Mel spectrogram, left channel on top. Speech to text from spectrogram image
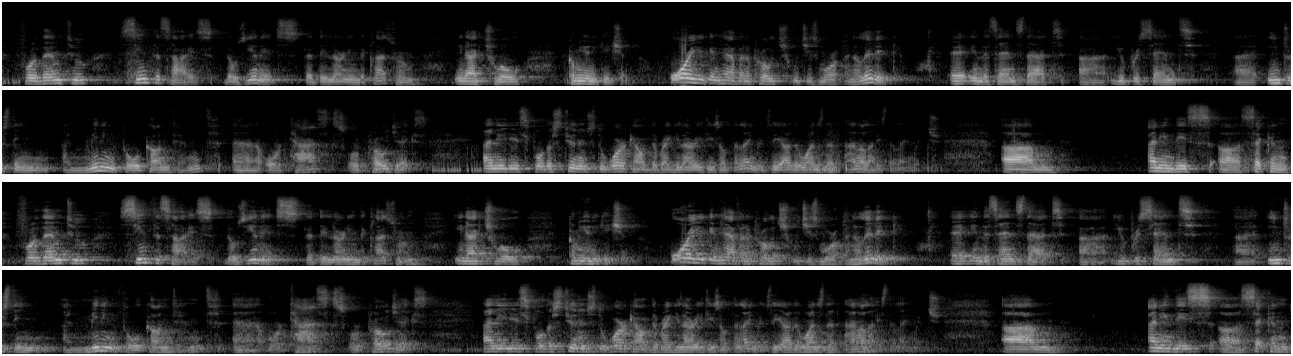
for them to synthesize those units that they learn in the classroom in actual communication. Or you can have an approach which is more analytic, in the sense that you present interesting and meaningful content or tasks or projects, and it is for the students to work out the regularities of the language. They are the ones that analyze the language. And in this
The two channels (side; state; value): both; normal; correlation 0.48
